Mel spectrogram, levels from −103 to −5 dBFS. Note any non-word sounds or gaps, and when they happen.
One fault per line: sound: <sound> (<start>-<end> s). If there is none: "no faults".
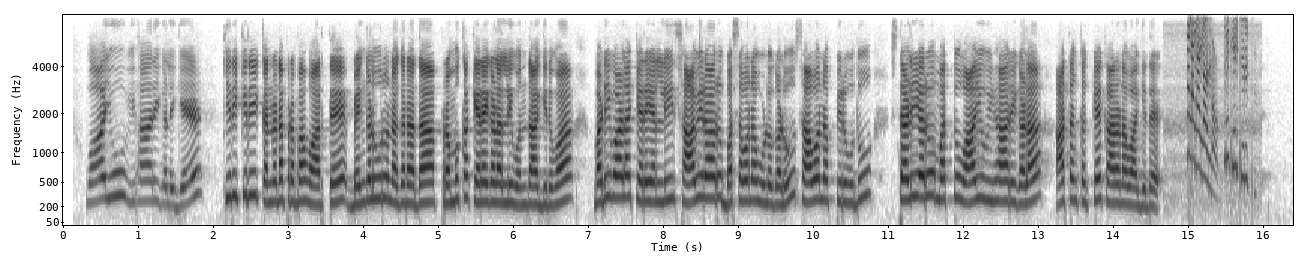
sound: chirp (15.0-15.9 s)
